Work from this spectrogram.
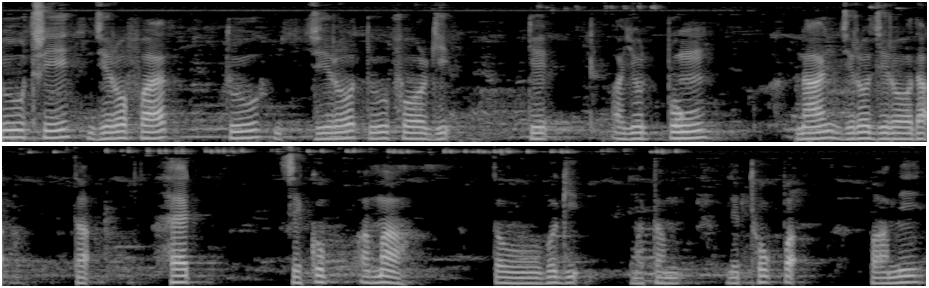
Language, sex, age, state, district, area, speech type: Manipuri, male, 60+, Manipur, Chandel, rural, read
